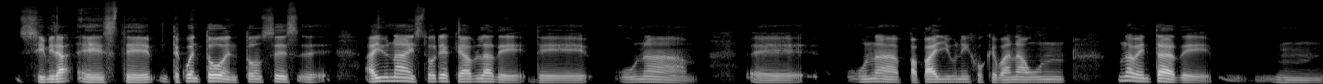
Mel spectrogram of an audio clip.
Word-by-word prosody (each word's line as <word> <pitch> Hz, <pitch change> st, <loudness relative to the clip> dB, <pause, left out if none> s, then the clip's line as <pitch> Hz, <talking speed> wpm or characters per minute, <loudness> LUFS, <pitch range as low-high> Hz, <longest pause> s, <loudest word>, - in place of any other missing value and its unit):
Sí, 115 Hz, 0 st, -2 dB
mira, 135 Hz, +2 st, +5 dB
este, 110 Hz, -2 st, +1 dB, 0.2 s
te -, -, 0 dB
cuento, 150 Hz, -1 st, +4 dB
entonces, 125 Hz, +2 st, -2 dB
eh, 115 Hz, -1 st, -8 dB, 0.4 s
hay 140 Hz, +4 st, +5 dB
una 165 Hz, -2 st, +4 dB
historia 140 Hz, +3 st, 0 dB
que 130 Hz, -, -1 dB
habla, 135 Hz, +1 st, +2 dB
de 100 Hz, -3 st, -2 dB
de 100 Hz, -2 st, -5 dB, 0.2 s
una, 115 Hz, -4 st, -5 dB, 0.6 s
eh, 95 Hz, -1 st, -6 dB, 0.4 s
una 130 Hz, -2 st, -2 dB
papá, 120 Hz, +1 st, +4 dB
y 125 Hz, 0 st, -4 dB
un 125 Hz, 0 st, -8 dB
hijo, 125 Hz, 0 st, -8 dB
que 110 Hz, -, -6 dB
van 110 Hz, +2 st, -2 dB
a 115 Hz, -, 0 dB
un 115 Hz, +1 st, -7 dB, 0.5 s
una 185 Hz, +1 st, +1 dB
venta 145 Hz, -3 st, +5 dB
de, 100 Hz, -4 st, -5 dB, 0.4 s
mm, 100 Hz, -3 st, -15 dB
120 Hz, 130 wpm, -22 LUFS, 105-130 Hz, 0.6 s, mira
